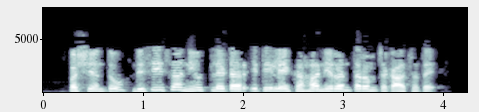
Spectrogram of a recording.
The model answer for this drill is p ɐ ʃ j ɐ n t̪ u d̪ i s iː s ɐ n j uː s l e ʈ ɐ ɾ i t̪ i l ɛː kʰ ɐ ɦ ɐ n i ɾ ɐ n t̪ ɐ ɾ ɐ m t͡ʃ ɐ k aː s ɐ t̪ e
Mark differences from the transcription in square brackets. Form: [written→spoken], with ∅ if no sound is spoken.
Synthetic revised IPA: p ɐ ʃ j ɐ n t̪ u d̪ i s iː s ɐ n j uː s l e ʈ ɐ ɾ i t̪ i l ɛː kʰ ɐ ɦ ɐ n i ɾ ɐ n t̪ ɐ ɾ ɐ m t͡ʃ ɐ k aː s ɐ t̪ e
